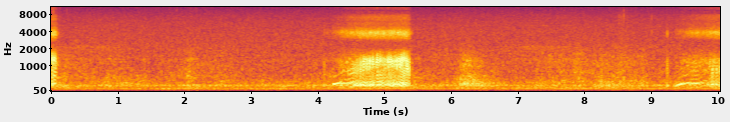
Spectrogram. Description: Tonight we discovered that our 3 pound, apple head, teacup chihuahua snores like a trucker.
